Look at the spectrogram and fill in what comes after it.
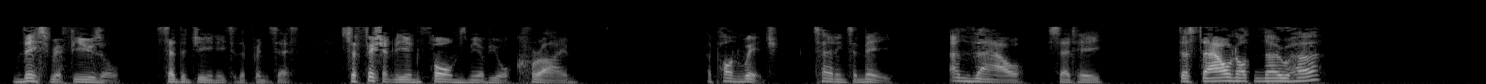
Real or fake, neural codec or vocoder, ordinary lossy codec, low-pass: real; none; MP3, 24 kbps; 7.2 kHz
